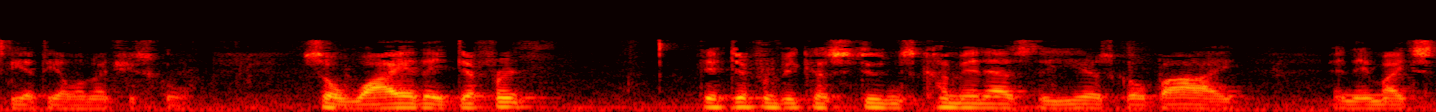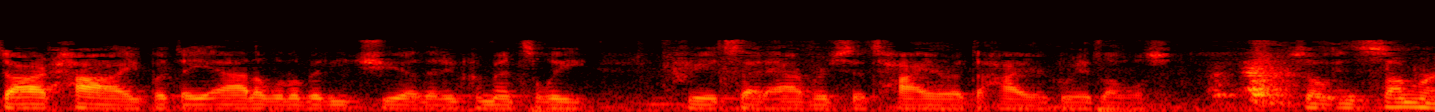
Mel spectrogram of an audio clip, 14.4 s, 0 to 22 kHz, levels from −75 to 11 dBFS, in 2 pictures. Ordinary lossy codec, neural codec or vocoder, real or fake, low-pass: MP3, 24 kbps; none; real; 7.2 kHz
